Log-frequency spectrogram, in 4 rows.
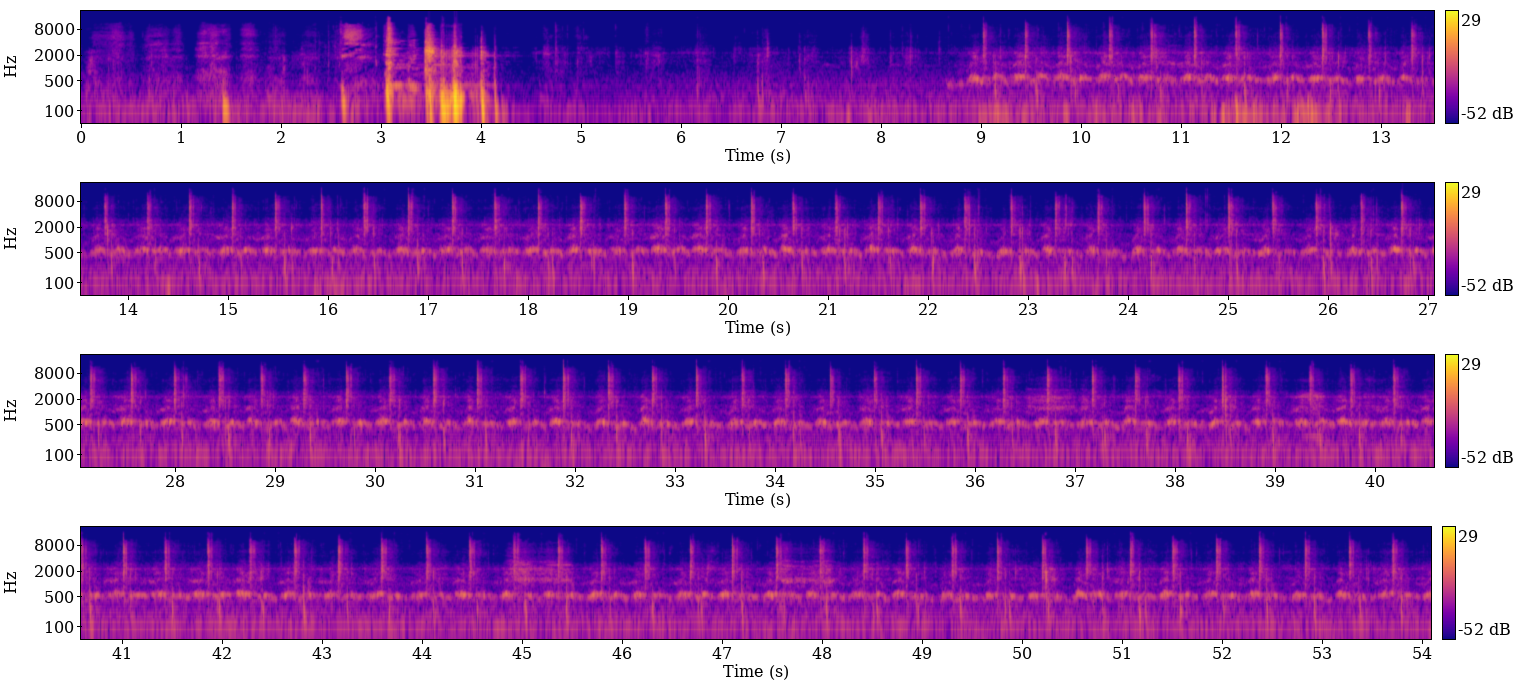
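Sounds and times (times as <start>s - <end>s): skipping rope slapping asphalt: 8.6s - 54.0s.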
